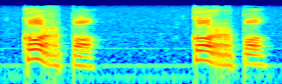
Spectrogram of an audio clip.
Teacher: and always with a trill as in singing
